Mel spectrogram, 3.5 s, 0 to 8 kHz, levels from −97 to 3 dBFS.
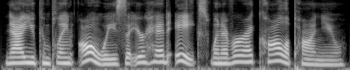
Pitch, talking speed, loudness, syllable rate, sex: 205 Hz, 225 wpm, -19 LUFS, 5.8 syllables/s, female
